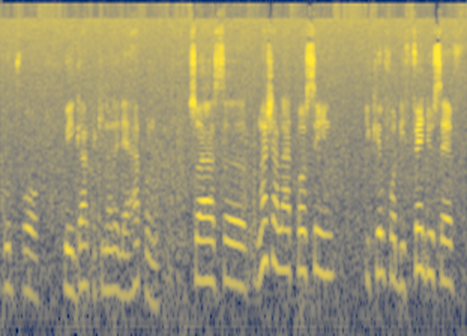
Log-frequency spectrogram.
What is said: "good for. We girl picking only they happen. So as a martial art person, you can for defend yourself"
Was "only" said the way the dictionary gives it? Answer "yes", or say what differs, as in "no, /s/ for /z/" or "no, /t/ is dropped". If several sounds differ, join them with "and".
no, /n/ is dropped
